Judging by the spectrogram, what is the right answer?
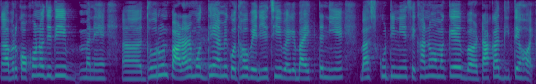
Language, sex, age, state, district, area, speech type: Bengali, female, 30-45, West Bengal, Nadia, rural, spontaneous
